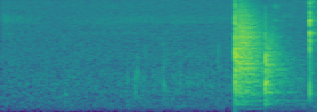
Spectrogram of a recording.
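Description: Quiet room tone with a few faint clicks, then a sudden loud, short burst of sound near the end.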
